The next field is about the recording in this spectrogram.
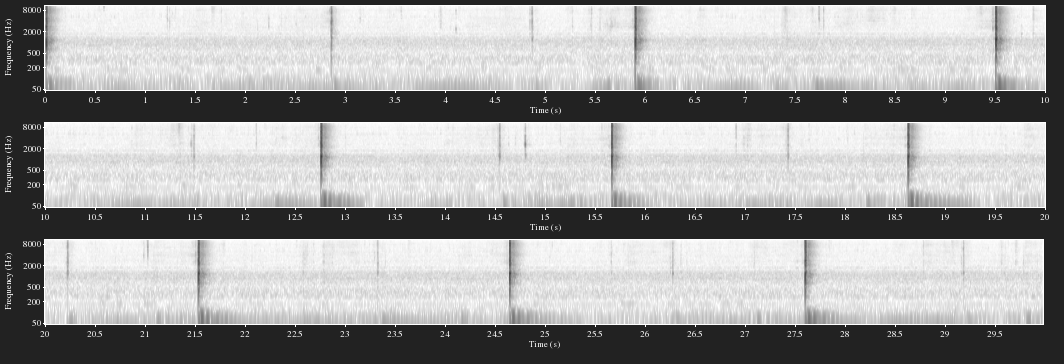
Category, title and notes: Sound effects > Objects / House appliances
GAMEVideo-Blue Snowball Microphone, MCU Nintendo, DS, Console, Open, Close Nicholas Judy TDC
A Nintendo DS console opening and closing.
Blue-brand, foley, open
